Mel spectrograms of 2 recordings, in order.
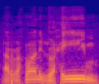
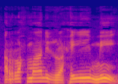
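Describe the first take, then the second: First: The last word ends without its final vowel. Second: The last word ends with a final vowel. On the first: The reader stops at this point. "শেষের অক্ষর অর্ধেক উচ্চারণ হয় থেমে গেলে" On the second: The reader continues without stopping. "ওখানে আছে"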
